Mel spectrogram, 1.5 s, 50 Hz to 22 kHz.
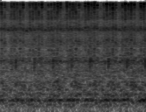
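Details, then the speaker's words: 2010 Dodge Journey 3.5 V6, MIL on, P0206: idle just started misfiring (not missing when driven in); scope shows number 6 injector pulse missing; uneven lumpy pulse over steady hum, one cylinder dead, either from the ECM shutting down the drive circuit or an open circuit. "i'll double check the firing order it's actually started to miss now"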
